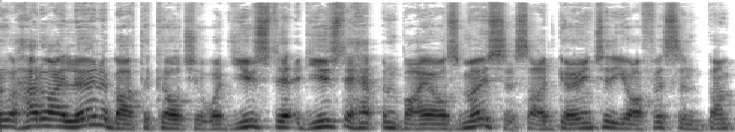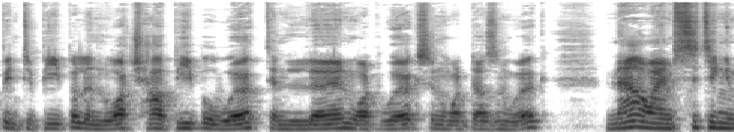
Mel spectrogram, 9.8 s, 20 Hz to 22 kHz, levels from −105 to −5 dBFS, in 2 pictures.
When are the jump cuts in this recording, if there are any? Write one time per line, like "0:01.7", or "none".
none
